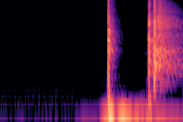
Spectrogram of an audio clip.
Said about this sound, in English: Yeah, do you want to clap first? Yeah, let's clap first.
